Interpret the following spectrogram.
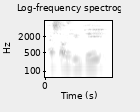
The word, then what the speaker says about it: Slud: But yeah, it's pronounced Slud, S-L-U-D. A lot of people say Slud. I mean, that works too.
